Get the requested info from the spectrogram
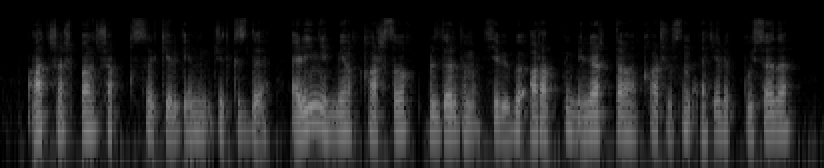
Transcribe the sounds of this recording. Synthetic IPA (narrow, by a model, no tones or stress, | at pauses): ɑ̰t̪ʃɑʃpɑnʃɑp̚qə̥səkʲʰe̞lɡʲe̞̰nɪnʒe̞t̪kʲɪzd̪ɪ | æ̰ɾijne̞me̞ɴqʰɑ̰ɾsəlˠəq̚bɪld̪ɪɾd̪ɪmse̞be̞bɪʔɑɾɑp̚t̪əɴmḭlʲˠijard̪ːɑʁɑɴqʰɑ̰ɾʒəsənækʲʰe̞lɪp̚qʰojsɑd̪ɑ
